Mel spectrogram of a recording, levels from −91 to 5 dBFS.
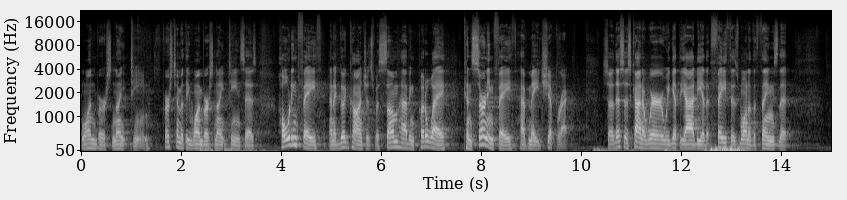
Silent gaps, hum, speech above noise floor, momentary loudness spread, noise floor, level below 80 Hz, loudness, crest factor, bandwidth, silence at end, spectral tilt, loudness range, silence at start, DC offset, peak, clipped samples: none; none; 34 dB; 11 LU; -60 dBFS; -42 dBFS; -26 LUFS; 20 dB; 19 kHz; 0.85 s; -4.5 dB/octave; 5 LU; 0 s; under 0.1%; -6 dBFS; under 0.1%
